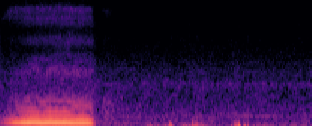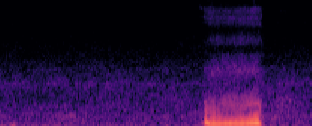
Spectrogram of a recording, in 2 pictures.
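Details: Two deep, buzzing snores several seconds apart, with soft snuffles between them; snoring.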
